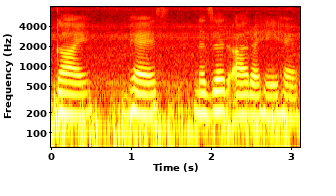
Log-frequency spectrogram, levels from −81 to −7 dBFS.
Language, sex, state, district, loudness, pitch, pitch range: Hindi, female, Chhattisgarh, Raipur, -16 LUFS, 185 Hz, 170-195 Hz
